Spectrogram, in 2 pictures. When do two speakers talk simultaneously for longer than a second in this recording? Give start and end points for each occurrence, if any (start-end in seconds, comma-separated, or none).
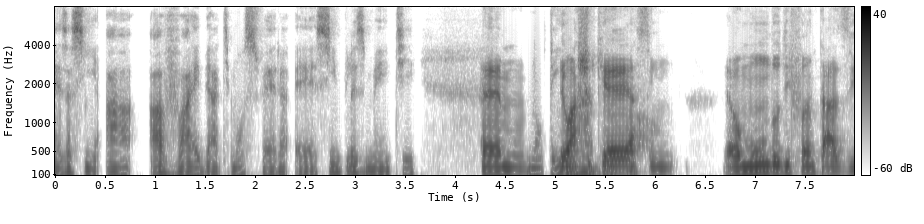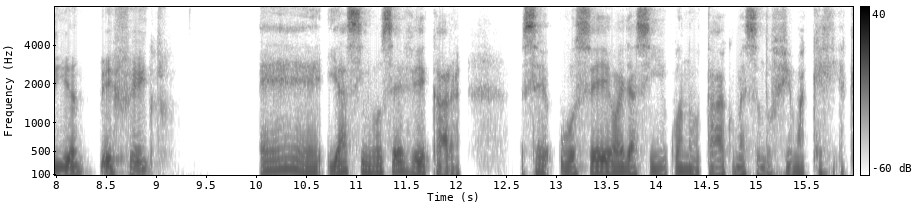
4.7-6.2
